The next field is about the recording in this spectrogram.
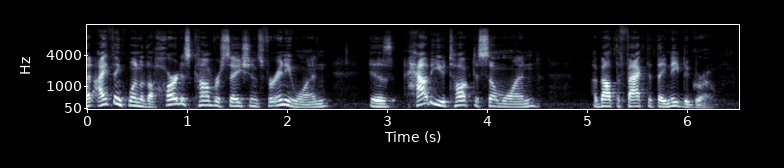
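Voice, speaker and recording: Over a silent background in a very clean recording, a man with a Southern US accent talks at a fairly quick pace with vocal fry, his fairly high pitch making very wide swings. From US South, Nashville, Tennessee. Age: 40s. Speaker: preaching minister. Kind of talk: casual chat.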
